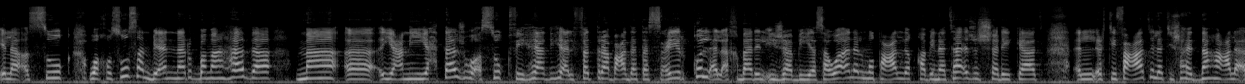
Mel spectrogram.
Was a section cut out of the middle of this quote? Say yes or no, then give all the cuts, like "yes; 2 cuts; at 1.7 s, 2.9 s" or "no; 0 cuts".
no; 0 cuts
